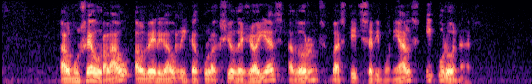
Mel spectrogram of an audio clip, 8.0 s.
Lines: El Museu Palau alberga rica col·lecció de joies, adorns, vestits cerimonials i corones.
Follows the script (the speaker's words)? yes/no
yes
